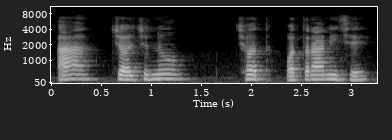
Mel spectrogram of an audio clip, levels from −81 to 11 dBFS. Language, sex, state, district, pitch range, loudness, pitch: Gujarati, female, Gujarat, Valsad, 180-190 Hz, -19 LUFS, 185 Hz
